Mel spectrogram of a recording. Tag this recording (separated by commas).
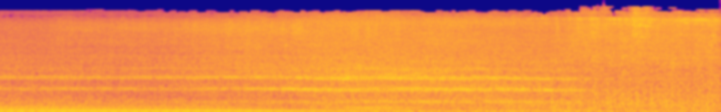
Railroad car, Train, Clickety-clack, Rail transport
